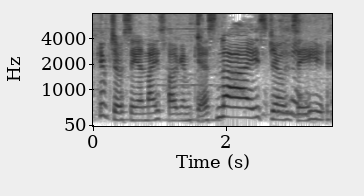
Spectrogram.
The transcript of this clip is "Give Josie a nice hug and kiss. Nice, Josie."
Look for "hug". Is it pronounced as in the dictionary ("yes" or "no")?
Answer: yes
